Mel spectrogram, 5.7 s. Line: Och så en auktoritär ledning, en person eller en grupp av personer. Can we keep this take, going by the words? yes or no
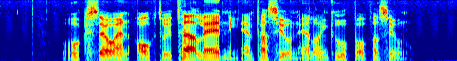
yes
